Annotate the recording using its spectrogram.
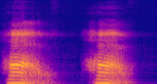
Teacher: Se pronuncia o H, né? Esse aspirado, o AEB, have.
